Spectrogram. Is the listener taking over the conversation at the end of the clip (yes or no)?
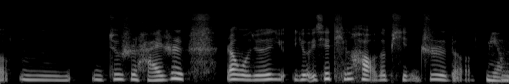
yes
